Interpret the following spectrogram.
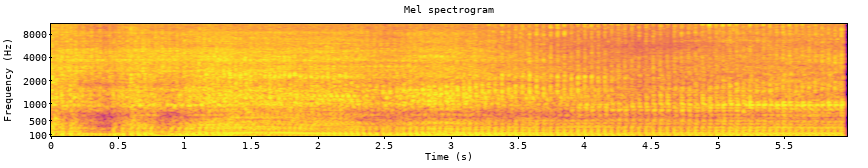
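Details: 1966 Triumph Bonneville T120 650cc twin, cold engine, petcock on, both carb ticklers used, kick start: catches and settles into a steady, lumpy low idle with no knocks or rattles; normal cold start and idle.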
